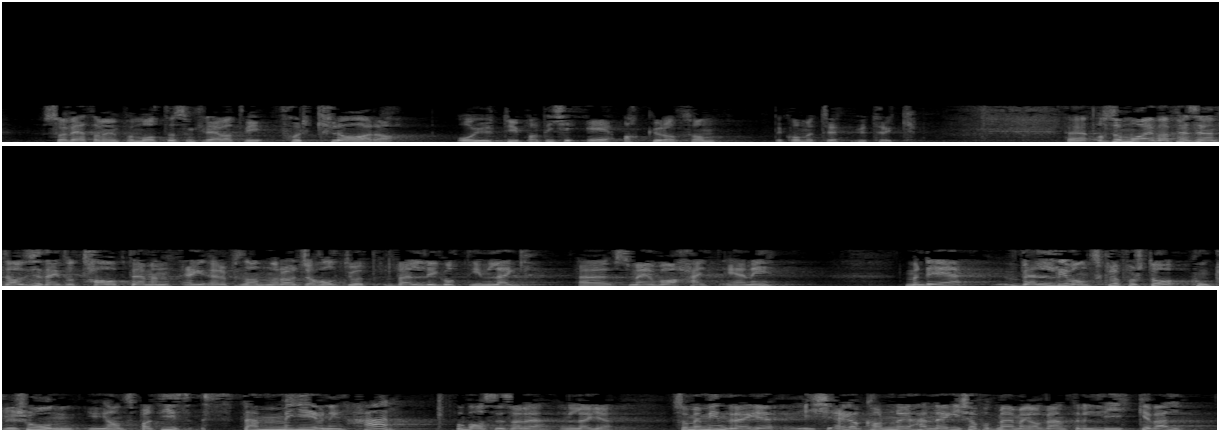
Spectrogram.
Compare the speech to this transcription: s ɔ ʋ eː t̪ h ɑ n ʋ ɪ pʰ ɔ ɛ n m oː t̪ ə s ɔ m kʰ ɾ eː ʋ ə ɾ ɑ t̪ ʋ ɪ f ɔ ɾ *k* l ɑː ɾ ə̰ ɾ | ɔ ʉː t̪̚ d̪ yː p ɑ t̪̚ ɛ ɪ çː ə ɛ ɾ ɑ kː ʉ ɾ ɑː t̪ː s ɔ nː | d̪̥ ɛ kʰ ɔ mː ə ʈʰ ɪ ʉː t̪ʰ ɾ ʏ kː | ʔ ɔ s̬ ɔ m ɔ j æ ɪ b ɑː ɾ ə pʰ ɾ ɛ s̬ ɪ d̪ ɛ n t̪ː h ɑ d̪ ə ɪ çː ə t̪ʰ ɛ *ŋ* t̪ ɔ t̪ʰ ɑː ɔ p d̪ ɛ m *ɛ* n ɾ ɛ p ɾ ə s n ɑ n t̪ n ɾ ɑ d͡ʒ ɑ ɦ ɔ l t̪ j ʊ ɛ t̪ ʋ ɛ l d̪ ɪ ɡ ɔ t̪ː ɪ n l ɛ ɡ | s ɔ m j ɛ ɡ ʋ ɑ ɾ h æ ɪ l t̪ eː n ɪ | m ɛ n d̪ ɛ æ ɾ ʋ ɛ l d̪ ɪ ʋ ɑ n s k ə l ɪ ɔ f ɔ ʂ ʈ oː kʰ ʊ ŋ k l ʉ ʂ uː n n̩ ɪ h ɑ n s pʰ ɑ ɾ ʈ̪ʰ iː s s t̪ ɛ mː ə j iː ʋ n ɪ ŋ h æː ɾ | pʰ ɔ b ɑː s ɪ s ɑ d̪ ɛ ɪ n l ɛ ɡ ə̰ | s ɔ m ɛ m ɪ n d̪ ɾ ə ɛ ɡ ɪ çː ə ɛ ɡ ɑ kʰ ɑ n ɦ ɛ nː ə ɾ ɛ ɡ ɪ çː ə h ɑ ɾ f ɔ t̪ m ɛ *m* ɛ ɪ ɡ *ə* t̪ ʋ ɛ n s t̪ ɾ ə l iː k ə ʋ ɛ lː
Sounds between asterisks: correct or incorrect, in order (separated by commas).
incorrect, correct, correct, correct, incorrect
